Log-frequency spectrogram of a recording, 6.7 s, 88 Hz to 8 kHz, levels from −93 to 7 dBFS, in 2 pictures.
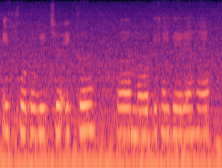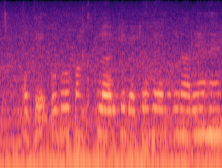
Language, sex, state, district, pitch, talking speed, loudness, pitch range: Punjabi, female, Punjab, Fazilka, 105 Hz, 180 wpm, -16 LUFS, 105-110 Hz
